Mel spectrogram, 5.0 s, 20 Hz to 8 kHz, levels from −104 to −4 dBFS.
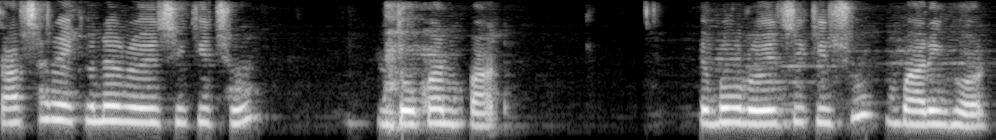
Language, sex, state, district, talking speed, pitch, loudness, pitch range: Bengali, female, West Bengal, Malda, 145 wpm, 280 Hz, -17 LUFS, 265-295 Hz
